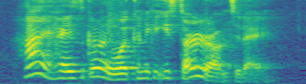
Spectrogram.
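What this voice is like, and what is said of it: Customer service voice. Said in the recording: “my customer service voice is a completely different person”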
